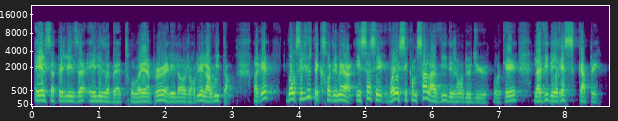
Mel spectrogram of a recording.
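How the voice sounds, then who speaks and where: Male preacher in his thirties, Canadian French accent, halting sermon delivery, habitual "ok?". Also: fairly high pitch, animated, a little mellow, muffled recording. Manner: repeats "ok?" often, stammers and restarts. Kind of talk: sermon-style teaching.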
